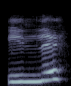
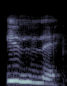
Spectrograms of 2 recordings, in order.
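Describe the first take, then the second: First: The pitch steps up on the second syllable. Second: The pitch steps down on the second syllable. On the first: "Ile is Remi" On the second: "but Ile is Redo"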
